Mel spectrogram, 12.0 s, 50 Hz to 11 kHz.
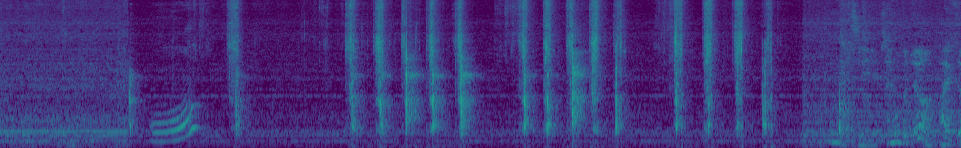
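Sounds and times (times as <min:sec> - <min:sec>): knife chopping on cutting board: 0:02.8 - 0:03.1, 0:04.3 - 0:09.8.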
